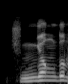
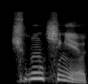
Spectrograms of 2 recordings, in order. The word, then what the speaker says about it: 충칭: 중경의 정착을 하게 돼요 요거 중경도 맞고 이게 중국어로 발음하면 충칭이에요 충칭 충칭도 같이 적어주세요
